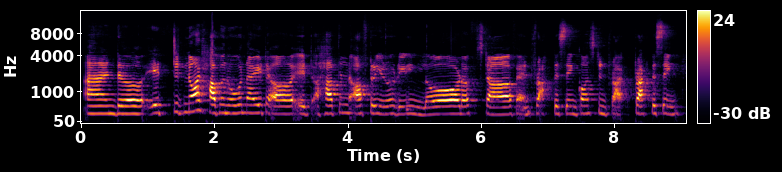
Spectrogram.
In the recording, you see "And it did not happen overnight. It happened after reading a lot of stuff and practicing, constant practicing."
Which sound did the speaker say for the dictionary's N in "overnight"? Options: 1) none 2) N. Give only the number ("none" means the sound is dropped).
2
